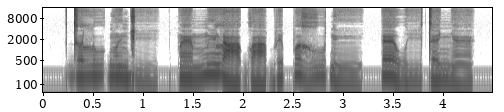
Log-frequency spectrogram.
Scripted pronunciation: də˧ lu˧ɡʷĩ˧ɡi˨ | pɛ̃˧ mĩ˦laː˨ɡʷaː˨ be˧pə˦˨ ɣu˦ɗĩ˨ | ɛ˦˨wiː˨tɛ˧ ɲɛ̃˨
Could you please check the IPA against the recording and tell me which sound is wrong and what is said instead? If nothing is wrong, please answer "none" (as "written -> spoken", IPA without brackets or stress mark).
none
